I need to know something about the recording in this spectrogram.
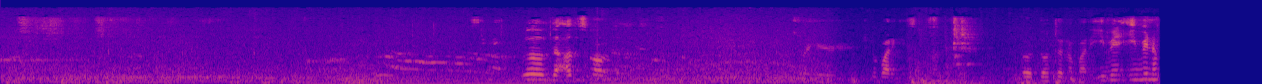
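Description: A pickaxe thuds against wooden boards.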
